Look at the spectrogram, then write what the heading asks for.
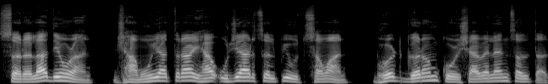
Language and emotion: Goan Konkani, neutral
